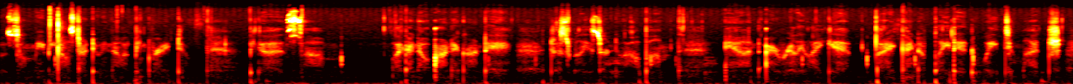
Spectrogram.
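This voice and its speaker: A young woman from Texas talks in a steady, airy whisper, as in an ASMR video. Her chat rambles casually and is peppered with "like" and "you know what I mean.". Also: low-quality recording. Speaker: ASMR creator.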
